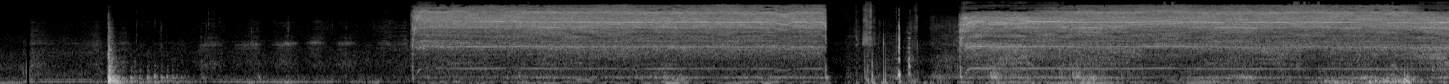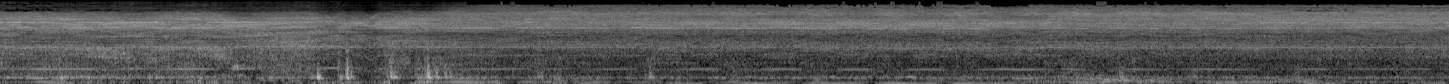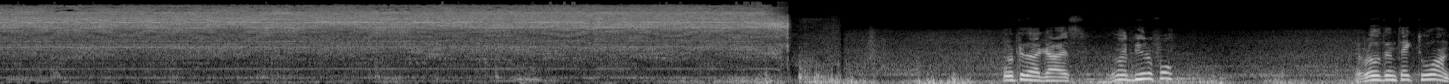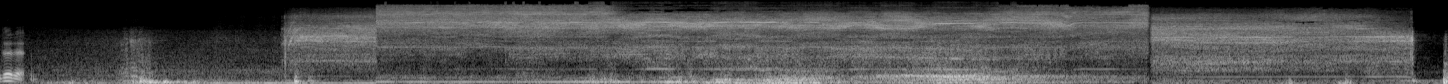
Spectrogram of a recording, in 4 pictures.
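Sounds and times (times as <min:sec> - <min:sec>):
electric drill polishing whine: 0:04.1 - 0:08.4, 0:09.3 - 0:37.4, 0:46.3 - 0:57.7.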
